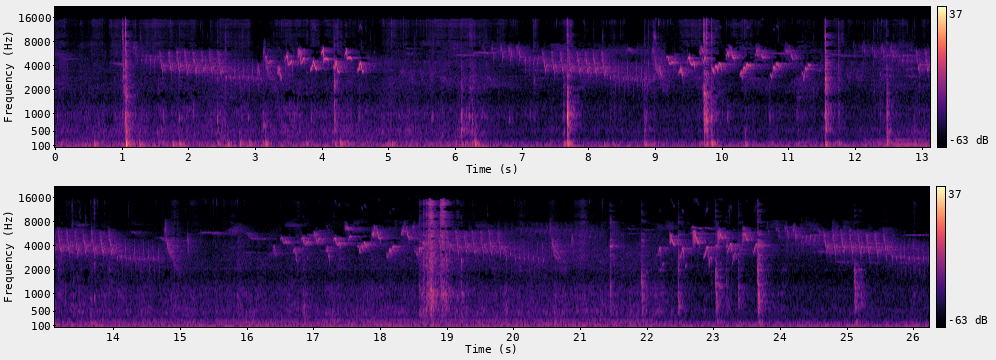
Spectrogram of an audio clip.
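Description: A metal spoon stirring a thick yogurt raita in a stainless steel bowl, with a few sharp clinks as it knocks against the bowl. Bouts of quick, high chirping recur every few seconds.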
